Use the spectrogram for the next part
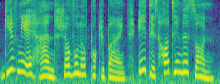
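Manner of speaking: the spider imitating Porcupine's call to the shovel; spider shouting. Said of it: "shouted the same thing".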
